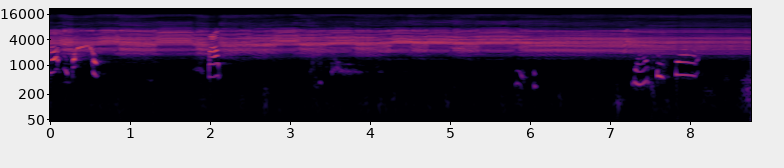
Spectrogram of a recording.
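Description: A steady, high-pitched insect buzzing drone that never lets up. Short, squealing child vocal sounds come in at the start, briefly about two seconds in, and again near the end.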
